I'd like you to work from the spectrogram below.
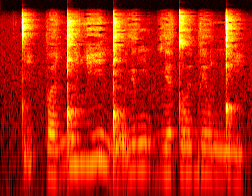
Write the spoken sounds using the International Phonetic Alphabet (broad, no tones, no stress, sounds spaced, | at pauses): t ḭ pː ɐ ŋ͡ǃ o ʎ i ŋ͡ǃ o̰ lʲ o ŋ o b lʲ ɐ t o ɪ̯ b e ʊ̯ ŋ͡ǃ i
